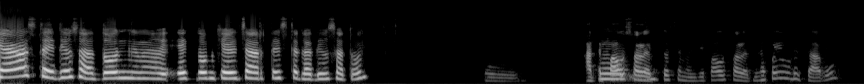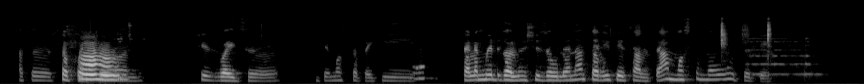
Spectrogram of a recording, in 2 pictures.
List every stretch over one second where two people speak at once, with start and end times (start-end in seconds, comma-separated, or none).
none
